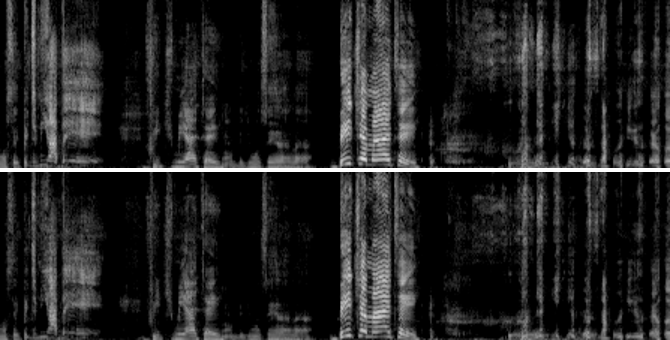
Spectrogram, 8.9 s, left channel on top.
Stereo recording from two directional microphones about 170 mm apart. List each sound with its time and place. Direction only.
0.0 s speech: 10° left (ahead or behind)
2.2 s a woman's voice: 10° right (ahead or behind)
3.0 s speech: 5° left (ahead or behind)
4.5 s a woman's voice: 10° right (ahead or behind)
5.7 s speech: 5° left (ahead or behind)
